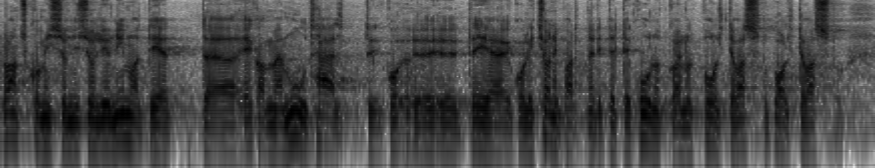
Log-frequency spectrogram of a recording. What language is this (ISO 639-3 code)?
est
